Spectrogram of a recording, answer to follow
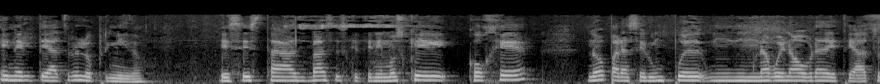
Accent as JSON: {"language": "Spanish", "country": "Colombia", "lives_now": "Spain", "said": "yo soy colombiana, me siento colombiana, llevo muchos años en Cataluña. Quiero mucho a Cataluña, pero yo me autodefino como colombiana."}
